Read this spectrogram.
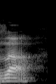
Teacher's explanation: र को हम उच्चारण करते हैं र तो आपके जीभ में क्या है कंपन उत्पन्न होता है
